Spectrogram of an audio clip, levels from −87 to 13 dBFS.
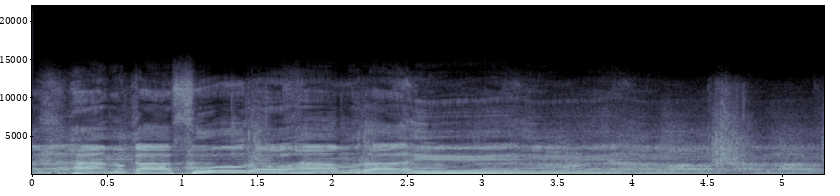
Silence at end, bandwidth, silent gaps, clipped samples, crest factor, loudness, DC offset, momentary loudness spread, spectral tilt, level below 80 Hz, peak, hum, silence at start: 0 s; 13.5 kHz; none; under 0.1%; 14 dB; -14 LUFS; under 0.1%; 7 LU; -5 dB/octave; -38 dBFS; 0 dBFS; none; 0 s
